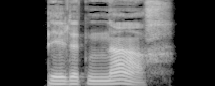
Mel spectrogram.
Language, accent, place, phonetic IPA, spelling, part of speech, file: German, Germany, Berlin, [ˌbɪldətn̩ ˈnaːx], bildeten nach, verb, De-bildeten nach.ogg
- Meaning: inflection of nachbilden: 1. first/third-person plural preterite 2. first/third-person plural subjunctive II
